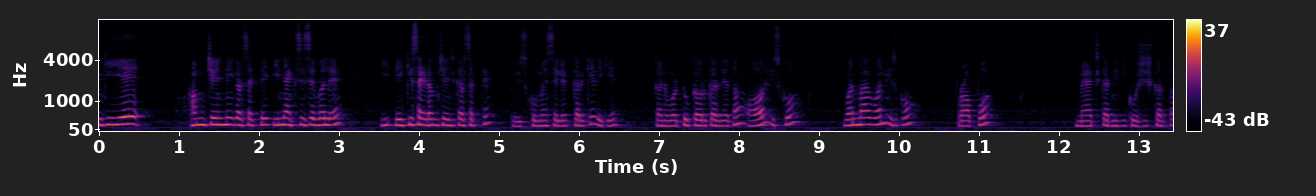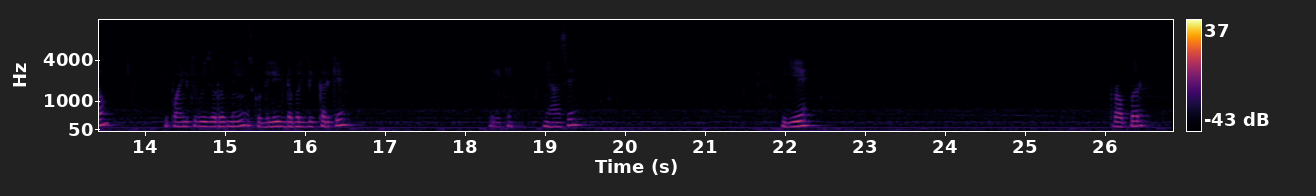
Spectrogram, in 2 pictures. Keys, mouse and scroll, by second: 3.5-6.3 drag, 7.4 click, 8.2 scroll up 1, 9.8 click, 10.6 scroll down 1, 11.6-12.3 scroll up 1, 12.3-13.8 drag, 13.8 scroll down 1, 14.7 click, 15.7 scroll up 1, 16.5-18.4 drag, 18.4 scroll down 1, 20.9 click, 21.8 scroll down 1, 22.4 scroll up 1, 23.7-26.8 drag.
